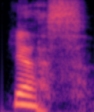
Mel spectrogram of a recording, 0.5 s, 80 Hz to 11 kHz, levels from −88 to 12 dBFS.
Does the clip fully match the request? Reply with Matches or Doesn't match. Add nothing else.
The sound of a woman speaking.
Matches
